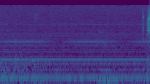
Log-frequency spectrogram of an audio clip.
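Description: Faint, steady electrical hum made of several constant tones, with nothing else sounding.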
